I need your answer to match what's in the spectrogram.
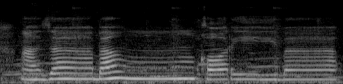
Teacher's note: lafalin nun secara samar dengan dengung dibarengi persiapan makhraj qaf atau tafkhim. Setelah itu lafalkan qaf berharokah. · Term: ikhfa tafkhim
